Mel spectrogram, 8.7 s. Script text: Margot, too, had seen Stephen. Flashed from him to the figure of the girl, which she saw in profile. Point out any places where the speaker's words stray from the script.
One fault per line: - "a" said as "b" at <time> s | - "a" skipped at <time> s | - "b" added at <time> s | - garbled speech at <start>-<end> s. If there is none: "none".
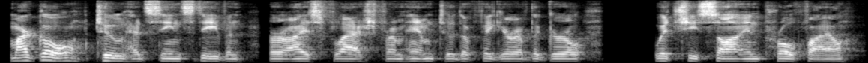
- "Her eyes" added at 2.7 s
